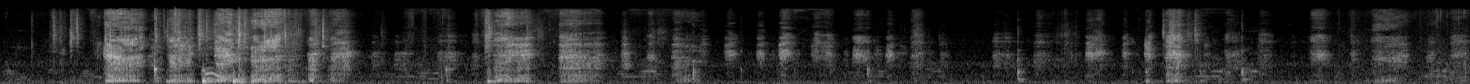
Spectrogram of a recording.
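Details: Three-year-old female Jack Russell Terrier fighting a pot-shaped puzzle toy because she cannot reach the treats inside, recorded 18 October 2014; bursts of low growling mixed with loud scraping and clattering of the toy, in irregular clusters.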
